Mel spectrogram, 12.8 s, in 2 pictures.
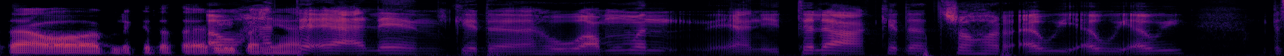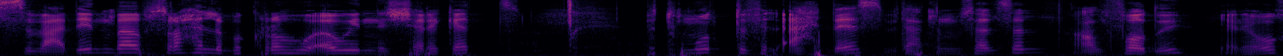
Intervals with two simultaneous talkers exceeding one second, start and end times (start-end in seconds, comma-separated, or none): none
